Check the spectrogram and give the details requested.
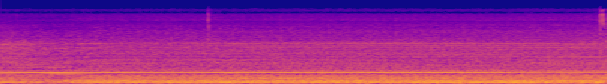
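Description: Tractor and round baler running steadily, heard from inside the tractor cab: a low engine drone with a constant high whine above it.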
